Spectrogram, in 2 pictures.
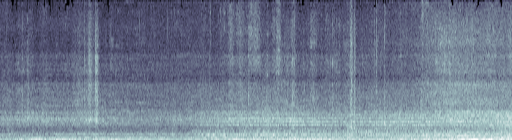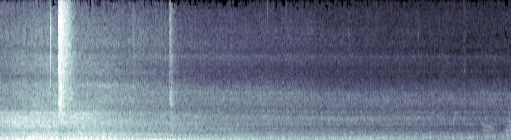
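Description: DEMU diesel-electric multiple unit train running past along the platform: a steady rumble of wheels on the rails with the hum of its diesel power unit. The sound swells to its loudest about halfway through, with a brief sharp noise at the peak, then fades as the train moves away.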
